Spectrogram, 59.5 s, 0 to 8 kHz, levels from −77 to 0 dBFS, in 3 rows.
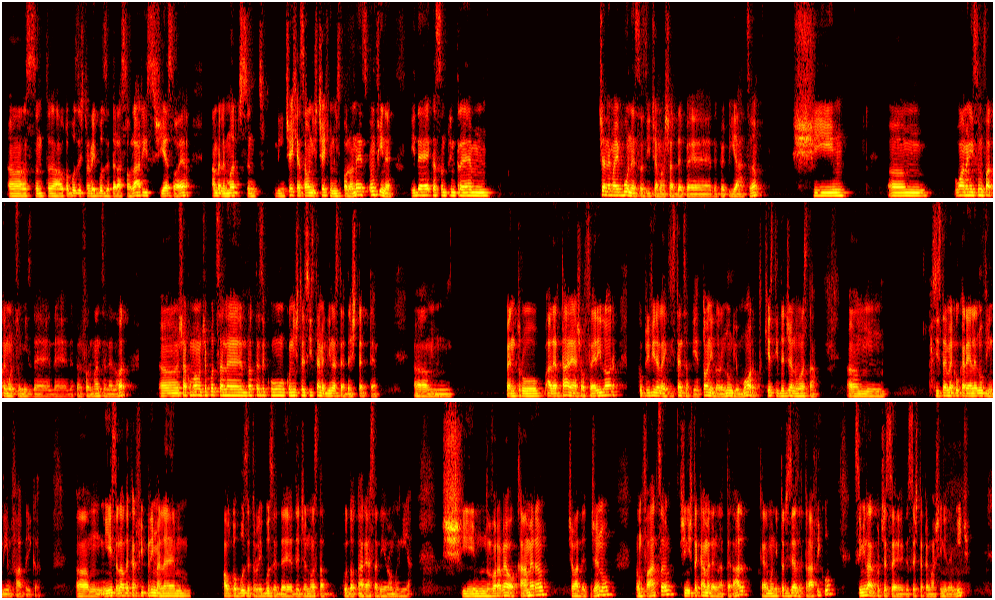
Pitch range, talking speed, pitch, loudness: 95-115 Hz, 135 wpm, 105 Hz, -22 LUFS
